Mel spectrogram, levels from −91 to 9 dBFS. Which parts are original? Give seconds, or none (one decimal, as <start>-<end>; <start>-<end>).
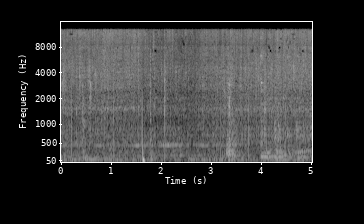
0.0-2.3; 4.0-5.0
